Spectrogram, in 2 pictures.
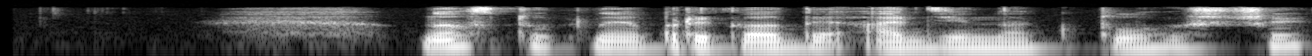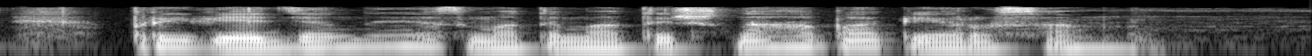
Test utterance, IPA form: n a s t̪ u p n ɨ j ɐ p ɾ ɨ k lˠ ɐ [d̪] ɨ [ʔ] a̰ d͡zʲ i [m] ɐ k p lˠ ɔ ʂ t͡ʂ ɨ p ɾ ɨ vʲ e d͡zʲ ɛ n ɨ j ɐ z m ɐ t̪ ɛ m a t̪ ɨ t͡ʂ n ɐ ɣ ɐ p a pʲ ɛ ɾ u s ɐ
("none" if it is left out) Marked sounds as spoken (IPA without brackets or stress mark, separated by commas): d̪, ʔ, n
